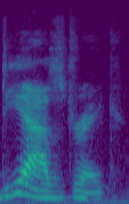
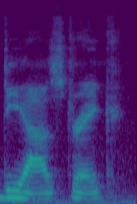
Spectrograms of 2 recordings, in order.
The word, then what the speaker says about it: X Drake: One Sir Francis frake also his name is pronounced Diaz Drake which is why I take issue with the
